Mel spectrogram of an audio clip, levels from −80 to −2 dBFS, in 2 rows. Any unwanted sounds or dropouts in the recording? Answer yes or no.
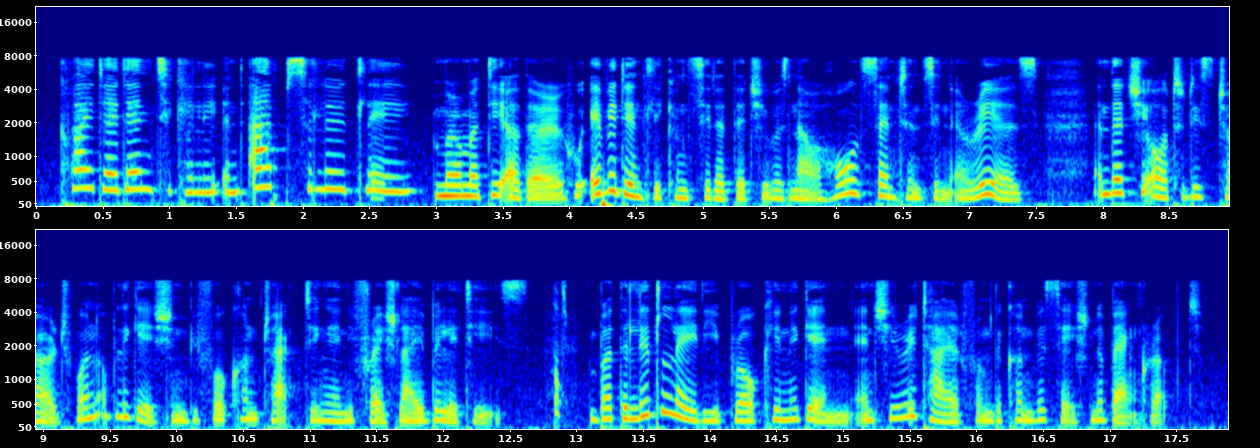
yes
